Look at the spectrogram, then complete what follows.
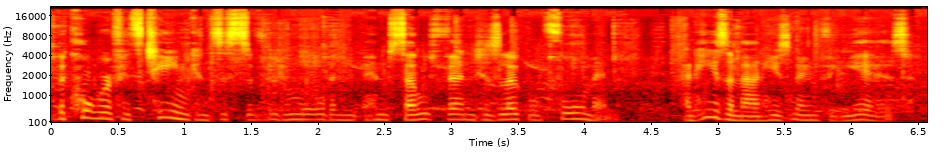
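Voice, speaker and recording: A woman's voice: lowish voice, steady tone, normal speed, a crowd in the background, natural voice. A woman playing a spirited, teasing young English lady of the 1920s in an audio drama, chatty and well-spoken with an English accent. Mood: confiding. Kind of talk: audio roleplay drama, addressed to the listener.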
